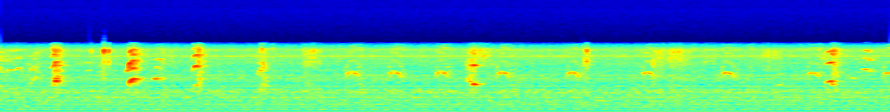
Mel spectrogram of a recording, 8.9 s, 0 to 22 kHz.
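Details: Ten-week-old Belgian Malinois Shepherd pups from a litter born February 2015, Williston, Florida: scattered thin whimpers and yelps spaced irregularly through the recording, with a constant low mechanical drone beneath.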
